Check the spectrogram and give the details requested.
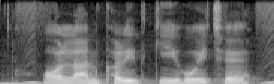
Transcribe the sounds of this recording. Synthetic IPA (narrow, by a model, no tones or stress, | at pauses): ɔːlaːnkʰəɾiːd̪kiɦoːit͡ʃʰɛ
